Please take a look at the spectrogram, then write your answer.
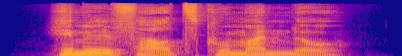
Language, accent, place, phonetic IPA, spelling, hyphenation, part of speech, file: German, Germany, Berlin, [ˈhɪməlfaːɐ̯t͡skɔˌmando], Himmelfahrtskommando, Him‧mel‧fahrts‧kom‧man‧do, noun, De-Himmelfahrtskommando.ogg
- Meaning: 1. suicide mission 2. the soldiers on such a mission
